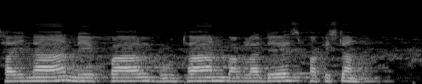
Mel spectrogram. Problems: none marked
